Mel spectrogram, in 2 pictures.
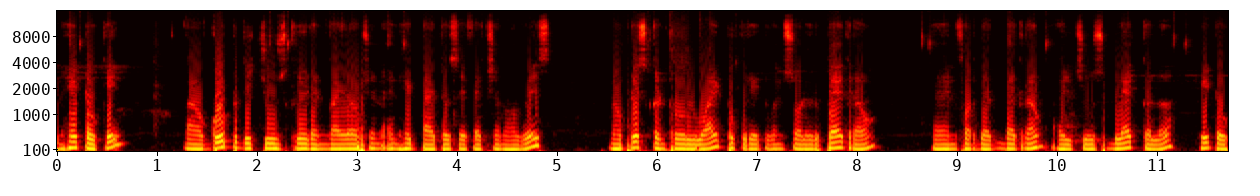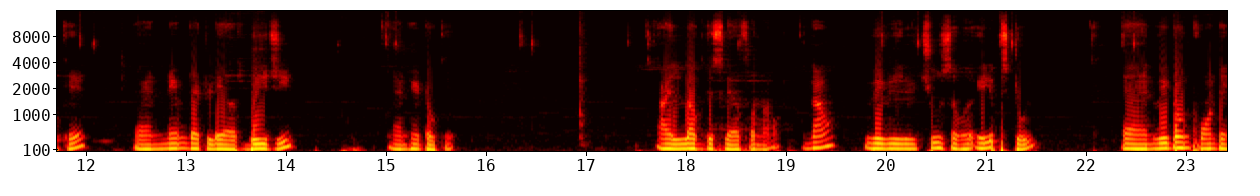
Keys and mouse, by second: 0.1 click, 6.0 ctrl+Num_Lock, 6.0 click, 6.5 ctrl+y, 8.6-11.1 drag, 12.3 ctrl+a, 13.0-14.0 typing, 14.9 click, 19.9-23.4 drag.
